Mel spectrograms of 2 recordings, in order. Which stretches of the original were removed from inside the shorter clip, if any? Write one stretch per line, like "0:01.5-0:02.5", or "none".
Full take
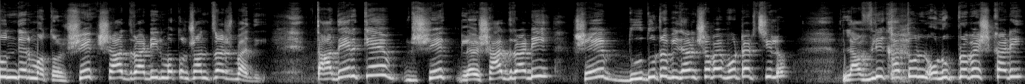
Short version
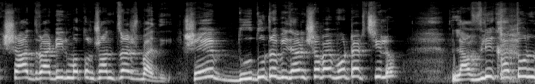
0:02.7-0:05.7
